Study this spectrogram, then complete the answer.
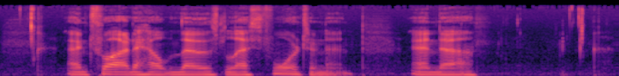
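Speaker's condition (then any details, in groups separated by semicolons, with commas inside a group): ALS; told condition is terminal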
